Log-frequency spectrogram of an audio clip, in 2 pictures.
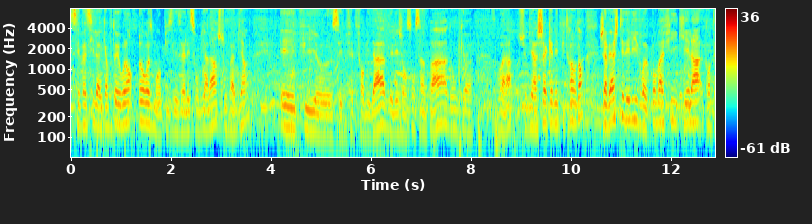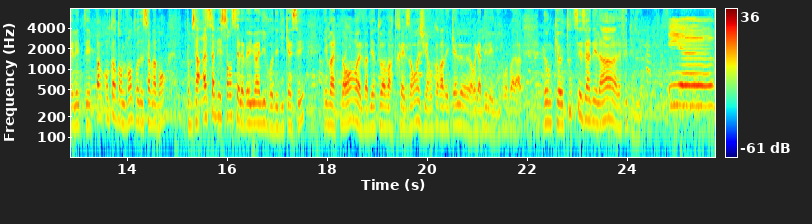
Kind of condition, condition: setting, busy venue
